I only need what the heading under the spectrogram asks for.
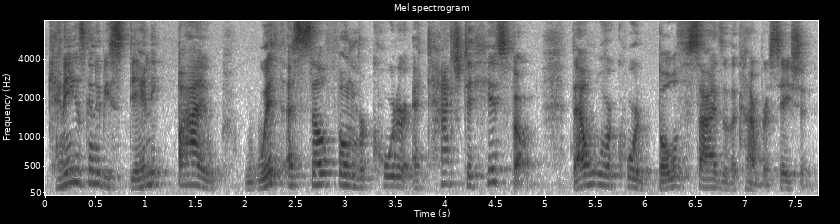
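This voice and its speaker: A man's voice: on the high side, lively intonation, normal speed. A man giving an informal, explanatory product demonstration as the presenter of a review.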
